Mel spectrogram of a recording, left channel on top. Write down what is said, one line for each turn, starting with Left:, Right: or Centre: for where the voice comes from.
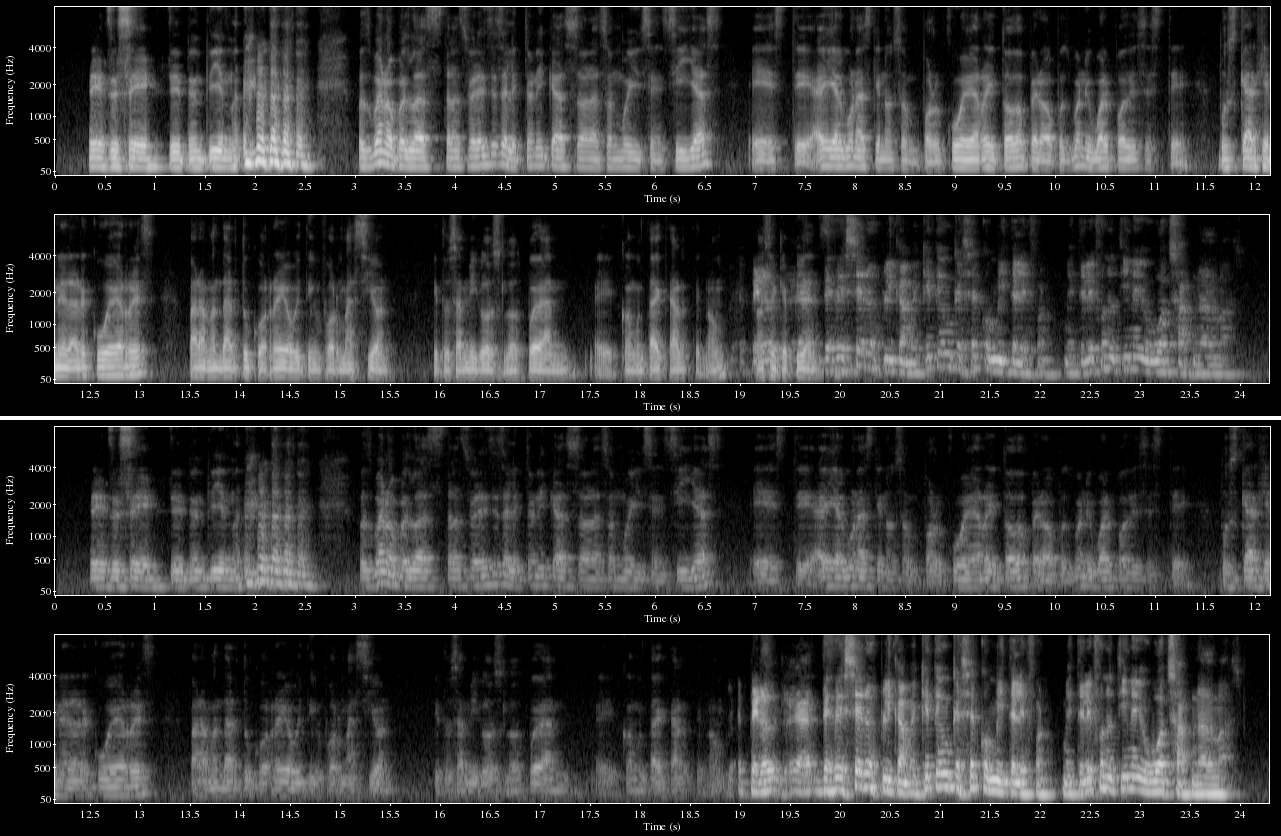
Left: Sí, sí, sí, sí, te entiendo. <laughs> Pues bueno, pues las transferencias electrónicas ahora son muy sencillas. Este, hay algunas que no son por QR y todo, pero pues bueno, igual puedes este, buscar generar QRs para mandar tu correo y tu información, que tus amigos los puedan eh, contactarte, ¿no?
Right: Pero
Left: No sé
Right: eh,
Left: qué piensas.
Right: desde cero explícame, ¿qué tengo que hacer con mi teléfono? Mi teléfono tiene WhatsApp nada más.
